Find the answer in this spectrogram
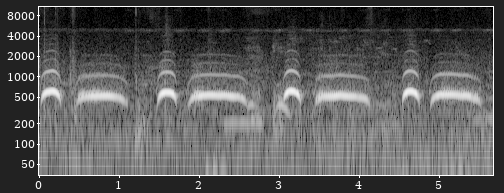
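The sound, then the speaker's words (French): A European turtle dove coos in four repeated pairs, each a short note followed by a longer, steady mid-pitched coo, clear and alone. “Et maintenant, voici les oiseaux. Je suis la tourterelle des bois.”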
